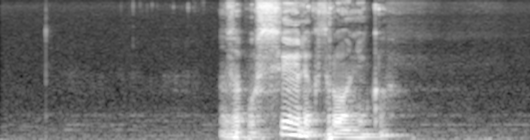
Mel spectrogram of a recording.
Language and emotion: Russian, sad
